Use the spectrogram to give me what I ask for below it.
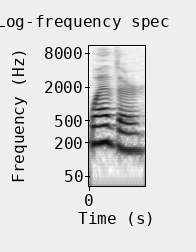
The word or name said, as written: weather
